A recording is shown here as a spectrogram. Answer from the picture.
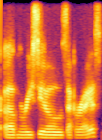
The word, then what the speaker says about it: Mauricio Zacharias: I'm curious how you and your co-writer, Mauricio Zacharias, am I saying that right? – Yeah.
